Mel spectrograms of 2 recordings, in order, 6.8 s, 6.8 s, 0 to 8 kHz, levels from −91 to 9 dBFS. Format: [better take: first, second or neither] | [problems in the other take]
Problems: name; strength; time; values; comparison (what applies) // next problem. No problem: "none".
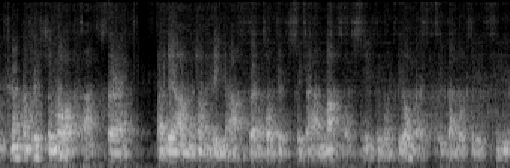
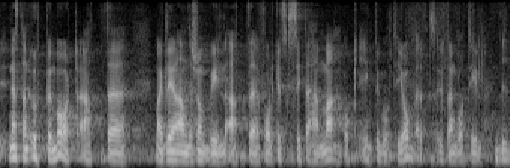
second | noise reduction (neural separator model SepFormer DNS4)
